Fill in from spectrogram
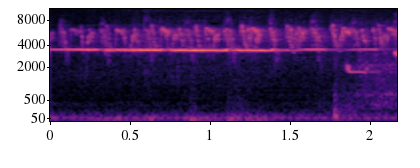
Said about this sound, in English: And you're listening to the bird songs of 53 of Australia's most threatened bird species.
